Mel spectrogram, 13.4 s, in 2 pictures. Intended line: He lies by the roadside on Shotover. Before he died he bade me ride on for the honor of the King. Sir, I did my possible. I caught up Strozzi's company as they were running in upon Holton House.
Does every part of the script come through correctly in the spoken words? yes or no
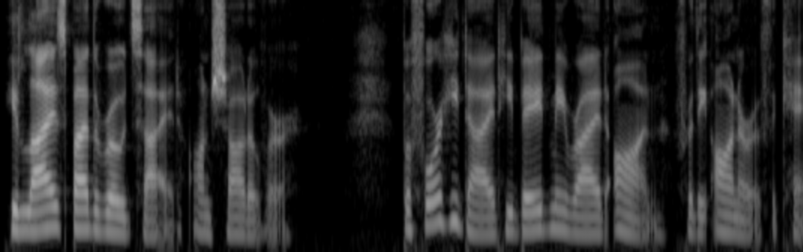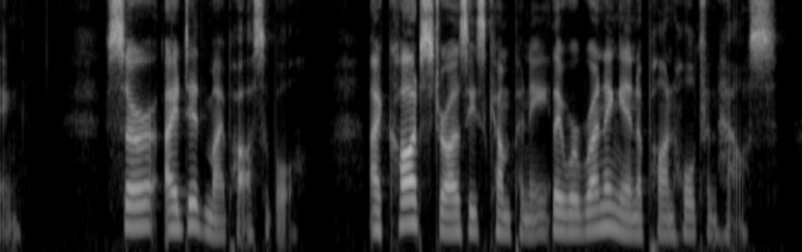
no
